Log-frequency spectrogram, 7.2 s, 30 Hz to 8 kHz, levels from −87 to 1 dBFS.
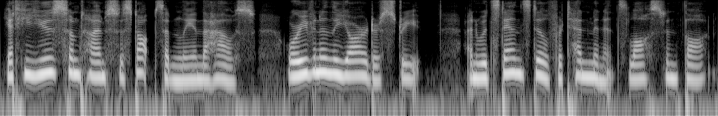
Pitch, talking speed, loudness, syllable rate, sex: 200 Hz, 225 wpm, -18 LUFS, 5.7 syllables/s, female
